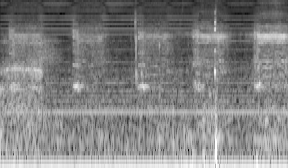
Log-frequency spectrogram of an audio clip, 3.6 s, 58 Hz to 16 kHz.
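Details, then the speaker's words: Fischertechnik pneumatic hand compressor, black-head 8:1 motor. Motor whirs slowly in uneven surges, speeding up and slowing almost to a stop; poor compression results. Cause unknown, motor replacement considered. "It is running quite slowly, to be honest. And the question is why? It is not running constantly at all."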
